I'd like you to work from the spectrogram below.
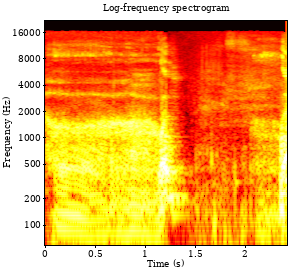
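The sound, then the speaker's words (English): A person imitates a dog with a sustained growl that breaks into two sharp, loud barks, with a brief pause between them. “if I see her ass on my TikTok one more time, you'll start barking”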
